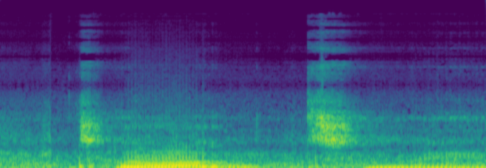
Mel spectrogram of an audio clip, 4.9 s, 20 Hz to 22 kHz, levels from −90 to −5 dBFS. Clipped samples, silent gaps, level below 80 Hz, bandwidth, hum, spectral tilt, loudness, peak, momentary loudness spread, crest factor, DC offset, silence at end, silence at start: under 0.1%; none; -16 dBFS; 7.2 kHz; none; -9 dB/octave; -17 LUFS; -2 dBFS; 16 LU; 12 dB; under 0.1%; 0 s; 0 s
